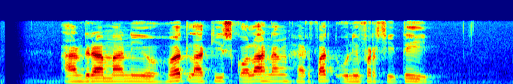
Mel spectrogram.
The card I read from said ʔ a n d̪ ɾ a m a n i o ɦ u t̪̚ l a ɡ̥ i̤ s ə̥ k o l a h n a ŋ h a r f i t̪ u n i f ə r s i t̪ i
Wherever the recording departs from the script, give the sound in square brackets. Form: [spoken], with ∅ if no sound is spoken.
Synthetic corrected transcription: ʔ a n d̪ ɾ a m a n i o ɦ [ɔ] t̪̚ l a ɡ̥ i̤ s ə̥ k o l a h n a ŋ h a r f [a] t̪ u n i f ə r s i t̪ i

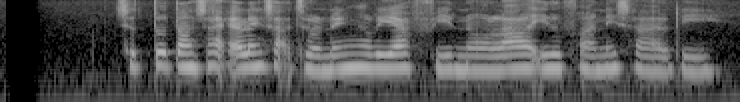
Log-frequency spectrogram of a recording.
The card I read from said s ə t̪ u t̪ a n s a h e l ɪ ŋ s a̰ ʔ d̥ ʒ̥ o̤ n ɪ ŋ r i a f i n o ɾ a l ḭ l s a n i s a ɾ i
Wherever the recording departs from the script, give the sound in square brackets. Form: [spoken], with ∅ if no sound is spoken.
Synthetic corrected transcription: s ə t̪ u t̪ a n s a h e l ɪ ŋ s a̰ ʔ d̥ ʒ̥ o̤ n ɪ ŋ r i a f i n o [l] a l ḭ l [f] a n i s a ɾ i

